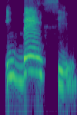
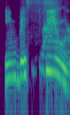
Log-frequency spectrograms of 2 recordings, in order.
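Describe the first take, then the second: First: Imbécil said slowly, stressed on BÉ, im-BÉ-cil; Spanish Imbécil, stress on BÉ. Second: Imbecil said slowly, stressed at the end, im-be-CIL; slow im-be-CIL with the last syllable hit; Portuguese Imbecil, final stress. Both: Shown as a demonstration. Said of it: "heterotônicos".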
